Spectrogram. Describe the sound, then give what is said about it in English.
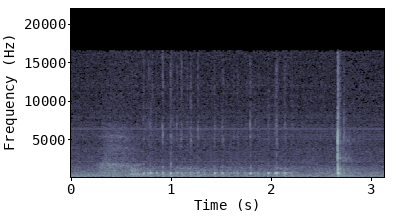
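Quiet, uneven tapping of keys on a computer keyboard during a telnet session to a small Galileo device running Windows, a dozen or so soft clicks at irregular intervals, ending with one sharper, louder keystroke. No one speaks. “Typing is very hard.”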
